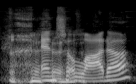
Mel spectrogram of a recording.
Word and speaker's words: enchilada: and just a warning you're going to hear me say the American pronunciation enchilada and you're going to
